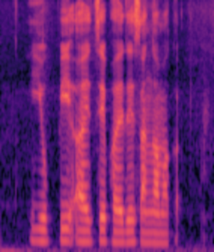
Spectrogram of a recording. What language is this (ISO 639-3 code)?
mar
